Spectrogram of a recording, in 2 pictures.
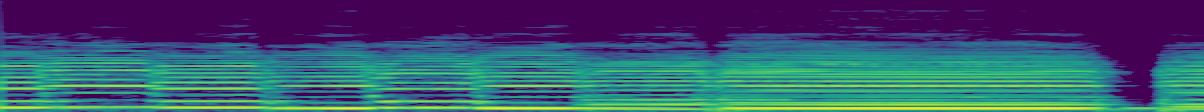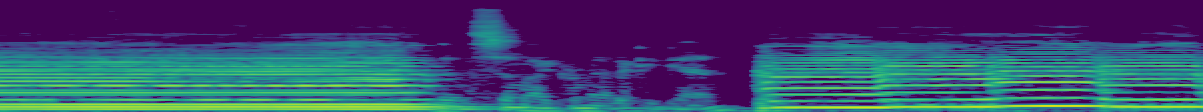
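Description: Double bass played with the bow, in thumb position: short notes moving step by step for about three seconds, then two long held notes, a short break, and moving notes again from about ten seconds in.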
